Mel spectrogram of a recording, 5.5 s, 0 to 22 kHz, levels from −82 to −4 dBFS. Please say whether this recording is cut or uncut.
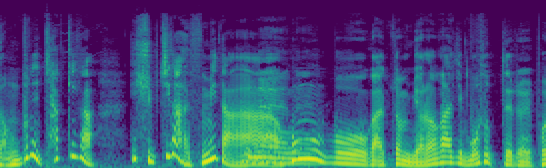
uncut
